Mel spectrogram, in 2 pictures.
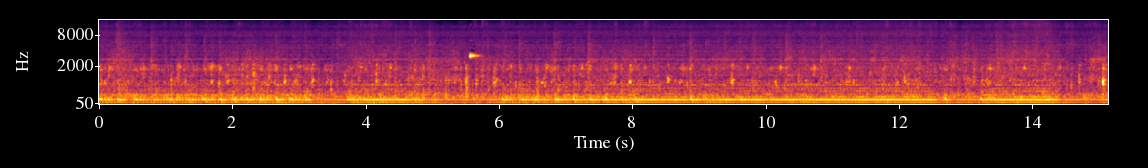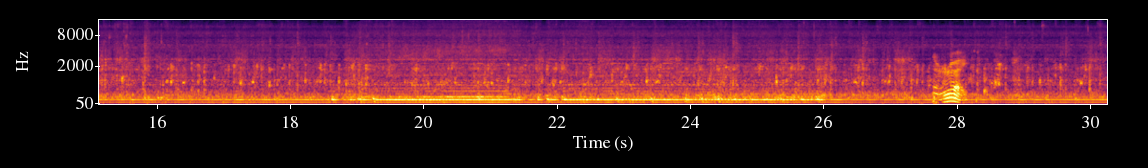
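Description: Electric pottery wheel running with a steady motor hum while wet hands press and smooth a broad slab of clay on the wheel head, making a soft wet rubbing and squelching sound.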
